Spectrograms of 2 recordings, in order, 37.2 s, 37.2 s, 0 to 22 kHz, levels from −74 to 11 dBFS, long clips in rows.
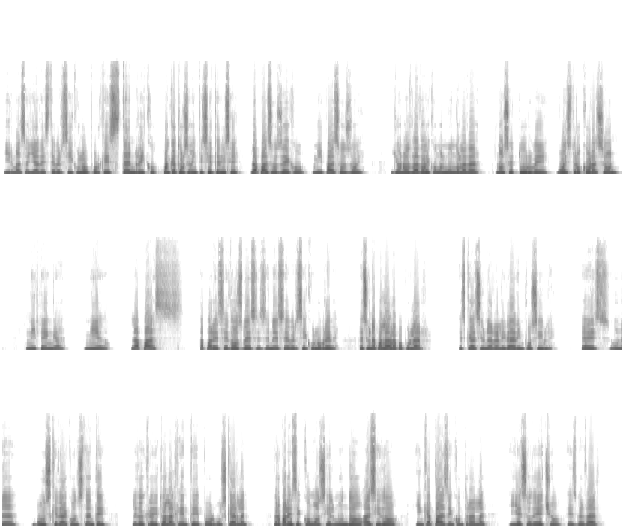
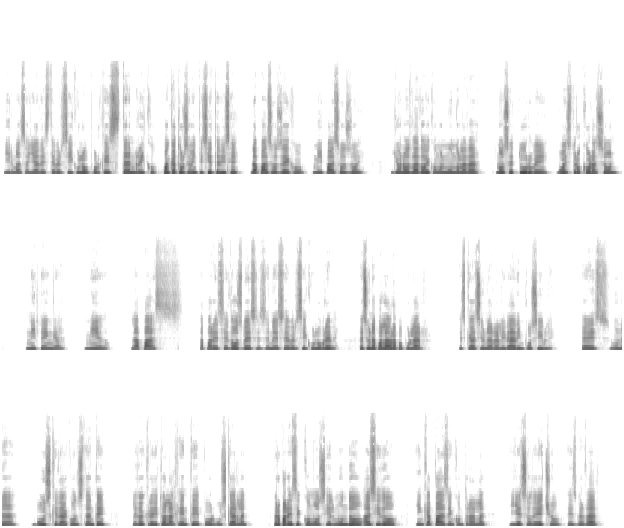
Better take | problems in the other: second | distortion; slight; 10 dB below the speech

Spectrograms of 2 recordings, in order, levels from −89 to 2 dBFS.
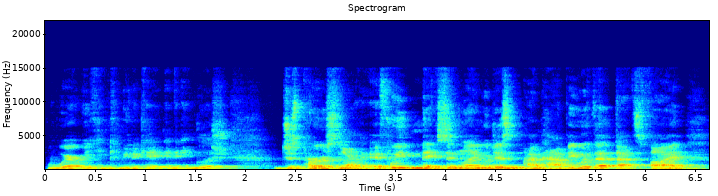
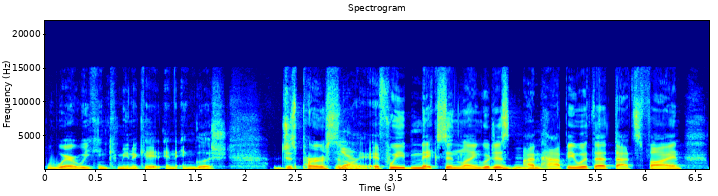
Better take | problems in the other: second | room echo; noticeable; dies away in 0.7 s // off-mic speech; far

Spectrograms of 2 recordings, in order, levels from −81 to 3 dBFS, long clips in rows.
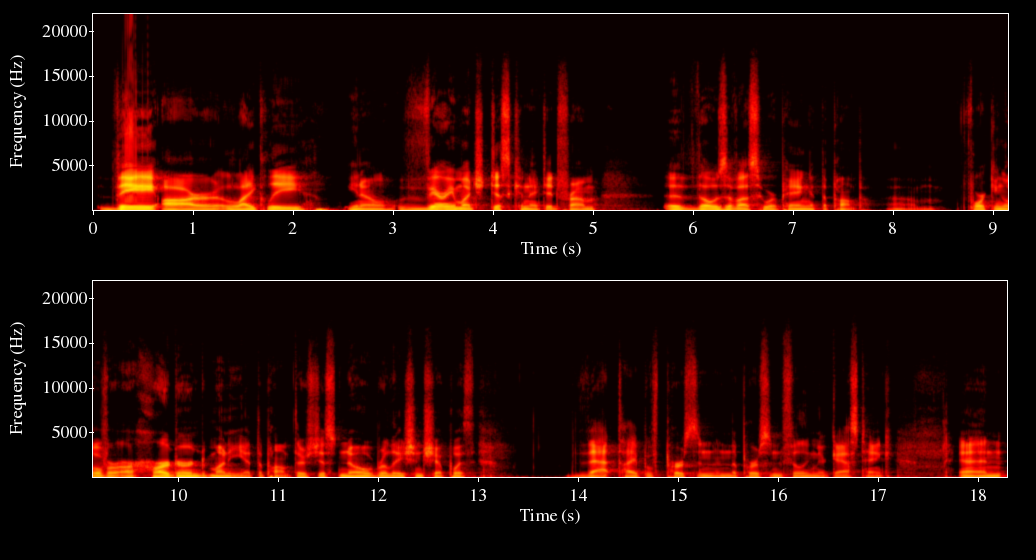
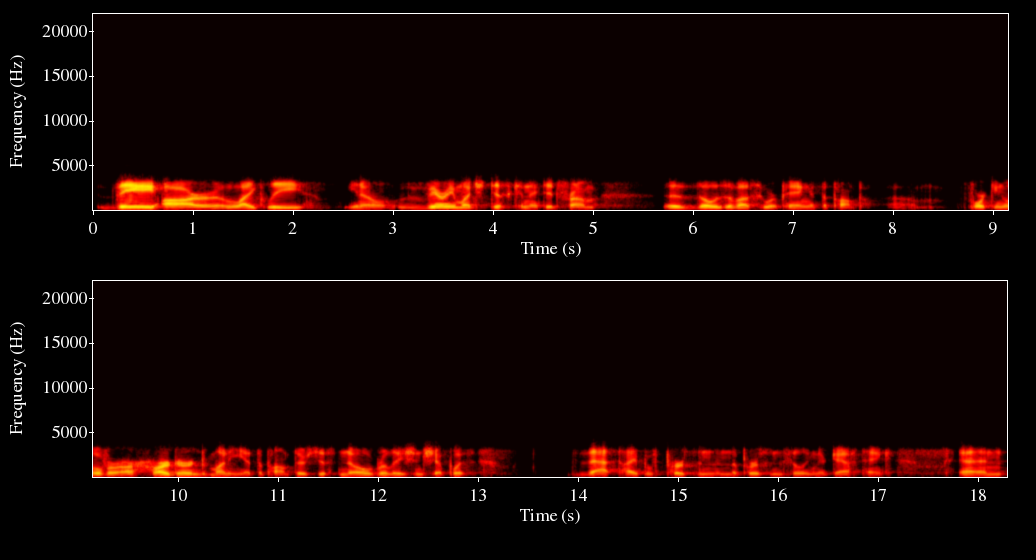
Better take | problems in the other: first | phone-call audio; nothing above 3 kHz

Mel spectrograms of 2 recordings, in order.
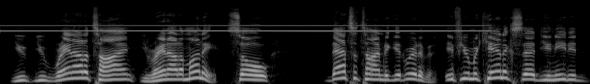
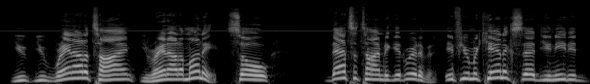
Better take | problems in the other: second | high-pitched whine; loud; until 5 s; 5 kHz, 6 dB below the speech; faint in the second

